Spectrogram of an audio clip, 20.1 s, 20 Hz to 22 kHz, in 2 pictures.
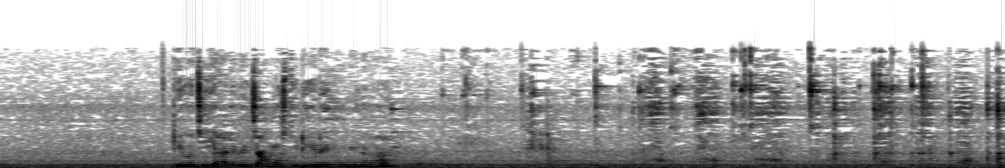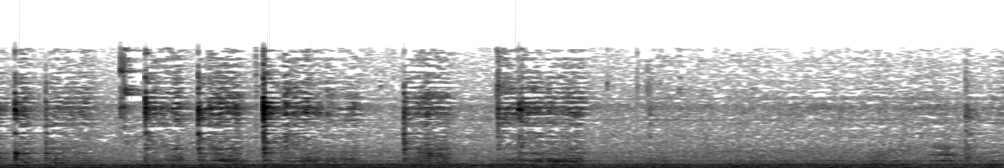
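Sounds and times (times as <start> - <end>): metal spoon scraping a pan: 6.3 - 16.1.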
